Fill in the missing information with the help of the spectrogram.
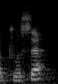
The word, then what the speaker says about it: Jose: 那个是那个人叫 Jose，就是 Jesus 那个词的西班牙发音。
